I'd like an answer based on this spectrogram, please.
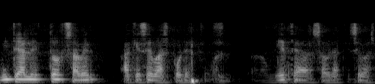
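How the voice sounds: A man's very fast delivery at a fairly low pitch, with fairly even intonation, vocal fry and a slightly husky edge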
